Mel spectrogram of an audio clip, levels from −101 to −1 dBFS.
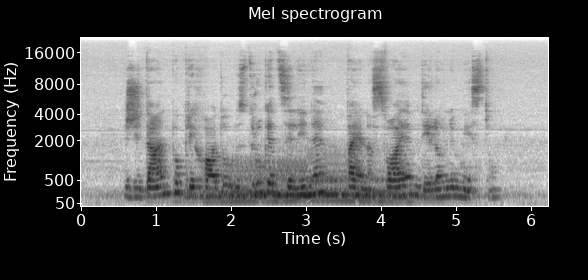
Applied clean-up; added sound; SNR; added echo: none; Animal; 4 dB; none.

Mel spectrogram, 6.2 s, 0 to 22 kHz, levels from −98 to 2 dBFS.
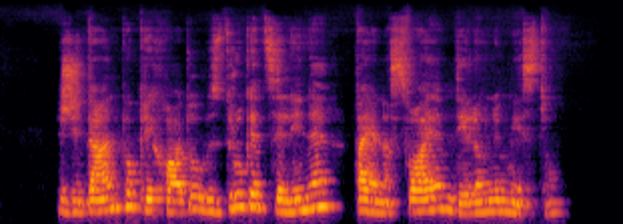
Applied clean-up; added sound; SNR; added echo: neural mask model Resemble Enhance denoiser.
